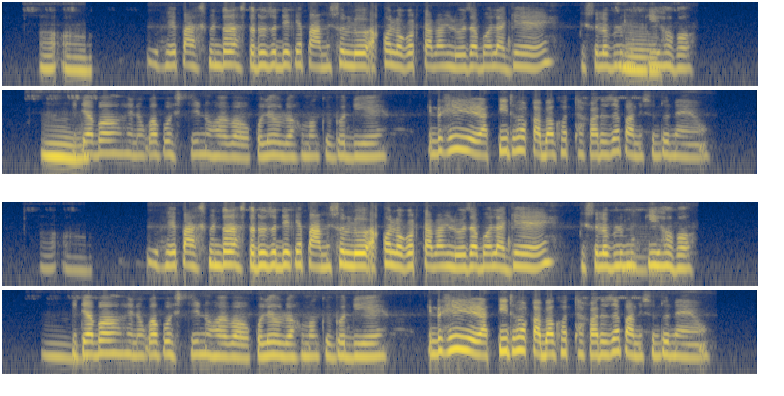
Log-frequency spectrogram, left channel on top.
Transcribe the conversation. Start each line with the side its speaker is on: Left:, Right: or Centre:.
Left: অ অ
Right: সেই পাঁচ মিনিটৰ ৰাস্তাটো যদি এতিয়া পাৰ্মিচন লৈ আকৌ লগত ক'ৰবাক লৈ যাব লাগে পিছলৈ বোলো
Left: উম
Right: মোক কি হ'ব,
Left: উম
Right: কেতিয়াবা সেনেকুৱা পৰিস্থিতি যি নহয় বাৰু অকলে উলাও শুমুৱা কৰিব দিয়ে। কিন্তু, সেই ৰাতি ধৰ ক'ৰবাৰ ঘৰত থকাটো যে পাৰ্মিছনটো নাই আৰু।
